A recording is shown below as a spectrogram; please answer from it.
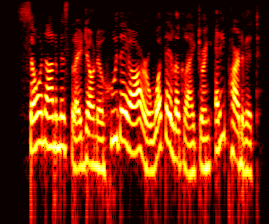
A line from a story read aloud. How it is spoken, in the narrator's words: she said cheerfully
